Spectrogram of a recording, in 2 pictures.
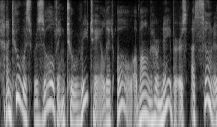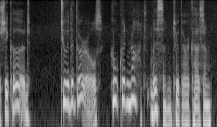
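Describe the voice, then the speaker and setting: A woman giving a dramatic, theatrical reading of classic literature, phrasing deliberately and leaning on key words. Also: low voice, warm tone, breathy edge, no room sound. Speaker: audiobook narrator, radio host and actress. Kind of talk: dramatic scripted narration of a classic novel.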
